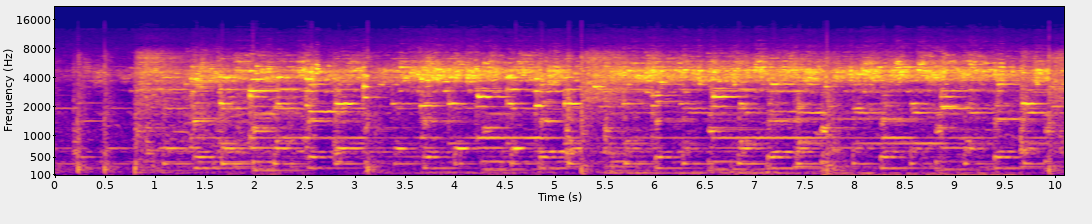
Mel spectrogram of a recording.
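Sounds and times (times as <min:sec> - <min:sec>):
drumming: 0:00.0 - 0:10.0
metallophones playing melody: 0:00.0 - 0:10.0.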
